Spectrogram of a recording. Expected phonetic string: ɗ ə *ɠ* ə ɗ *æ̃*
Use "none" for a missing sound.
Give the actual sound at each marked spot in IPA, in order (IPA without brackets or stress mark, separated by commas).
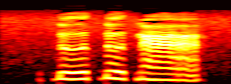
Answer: ɗ, æ̃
